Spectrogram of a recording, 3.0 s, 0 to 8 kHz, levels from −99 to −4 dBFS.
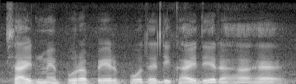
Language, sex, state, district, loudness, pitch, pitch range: Hindi, male, Arunachal Pradesh, Lower Dibang Valley, -21 LUFS, 120 Hz, 115-130 Hz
